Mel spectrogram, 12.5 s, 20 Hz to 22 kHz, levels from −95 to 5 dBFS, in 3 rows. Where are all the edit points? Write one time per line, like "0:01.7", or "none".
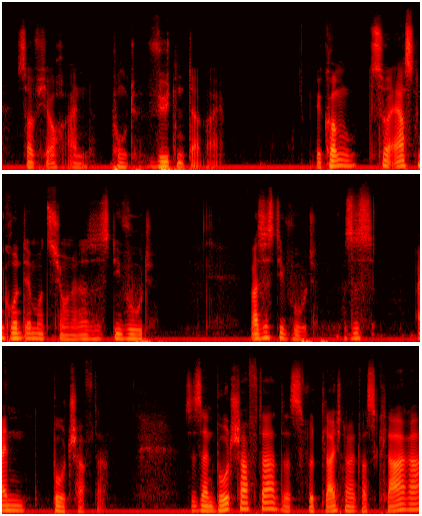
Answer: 0:03.1

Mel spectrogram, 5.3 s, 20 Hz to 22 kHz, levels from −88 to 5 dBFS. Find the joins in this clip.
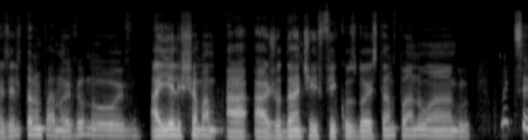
0:01.4

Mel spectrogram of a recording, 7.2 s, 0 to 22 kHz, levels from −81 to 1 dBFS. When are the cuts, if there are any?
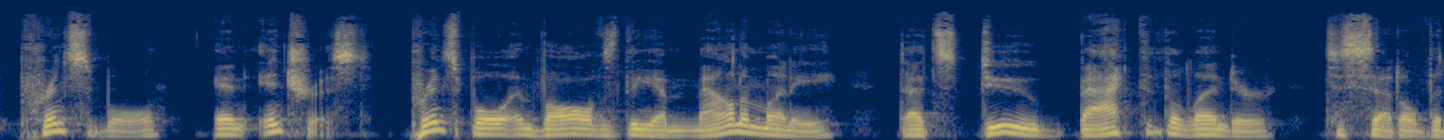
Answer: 0:01.9

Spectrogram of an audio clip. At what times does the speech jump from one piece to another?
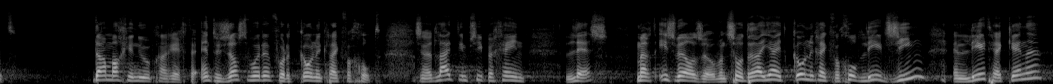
0:04.2

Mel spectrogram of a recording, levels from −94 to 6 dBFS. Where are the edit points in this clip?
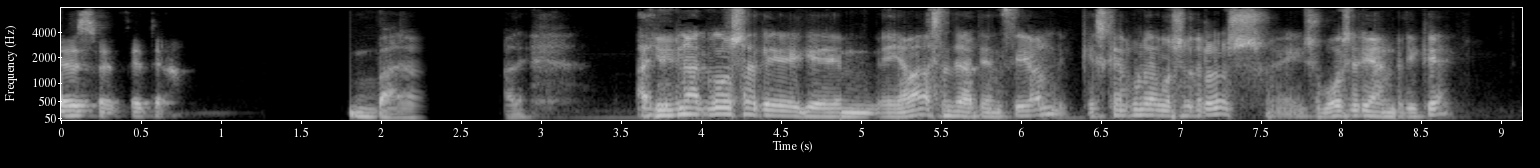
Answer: none

